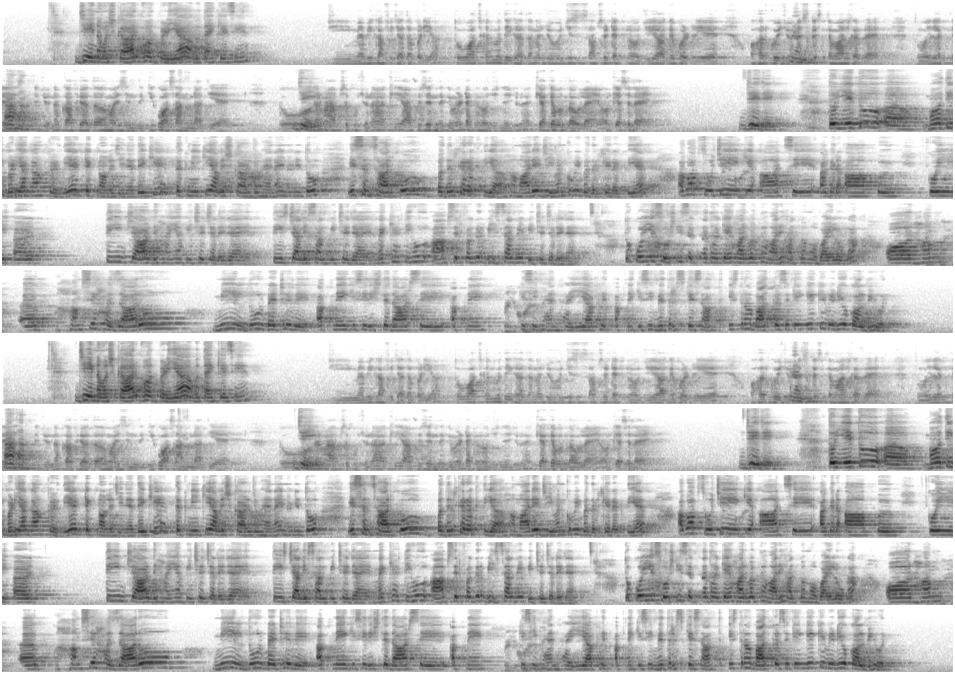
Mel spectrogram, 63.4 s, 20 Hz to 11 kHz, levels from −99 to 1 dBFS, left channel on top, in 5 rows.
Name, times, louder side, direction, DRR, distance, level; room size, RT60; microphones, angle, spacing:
voice 1, 0.7-3.3 10.5-10.8 12.7-13.0 16.5-16.9 22.5-23.0 23.3-37.3 37.7-38.5 39.4-50.6 50.9-53.0 53.5-57.1 57.8-62.5, right 3 dB, 40° right, 5 dB, 3.3 m, -30 dB
voice 2, 4.3-15.7 16.0-21.4 28.6-28.8 35.0-35.4 46.6-46.9 50.3-50.7 57.4-57.9, left 2 dB, 60° left, 4 dB, 4.7 m, -46 dB
30.0 x 22.0 x 7.4 m, 0.84 s
head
